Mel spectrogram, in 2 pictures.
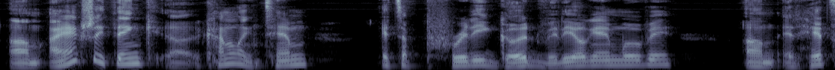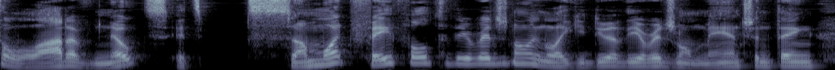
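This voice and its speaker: A man's voice: mid-range voice, sing-song, brisk, dry recording, studio quality. A man hosting a casual podcast discussion, talking in a rambling, opinionated way. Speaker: podcast host leading the discussion. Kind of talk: casual chat.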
